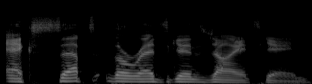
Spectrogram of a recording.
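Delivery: drawn-out deadpan exception; slow and pointed. Real, not acted. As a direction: slowly stress the exception.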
